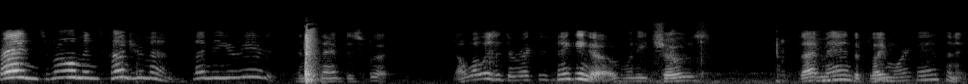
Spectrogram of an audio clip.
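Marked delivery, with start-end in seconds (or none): 0.0-2.7 very high, shrill, screamed delivery. Retelling an actor's poor delivery on stage: imitating someone screaming. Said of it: "and he screamed".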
